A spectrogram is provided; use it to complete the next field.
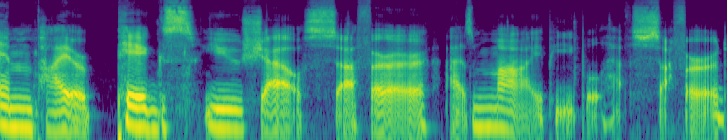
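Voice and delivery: slow, drawn-out, floating mummy-creature voice. Voicing a floating creature threatening the whole theater: voice of the floating mummified creature. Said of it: "the whole theater hears this voice saying".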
